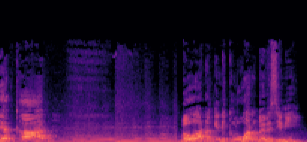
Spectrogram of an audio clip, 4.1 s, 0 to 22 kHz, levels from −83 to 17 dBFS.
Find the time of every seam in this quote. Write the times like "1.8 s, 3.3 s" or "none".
2.3 s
